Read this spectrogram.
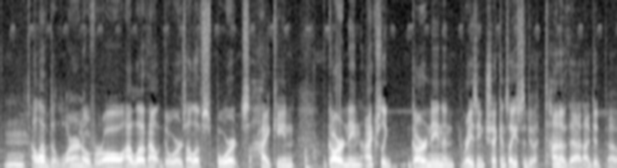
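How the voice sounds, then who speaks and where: A man being interviewed as a beekeeper, chatting easily and enthusiastically while he works a hive outdoors. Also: mid-range voice. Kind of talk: casual interview answers while working a hive. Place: outdoors at a beehive.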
